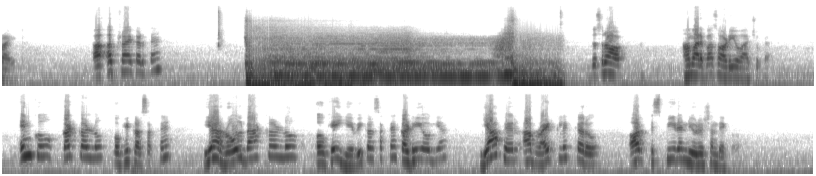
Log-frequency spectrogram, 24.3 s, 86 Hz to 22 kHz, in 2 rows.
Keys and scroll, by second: 19.3 ctrl+z.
